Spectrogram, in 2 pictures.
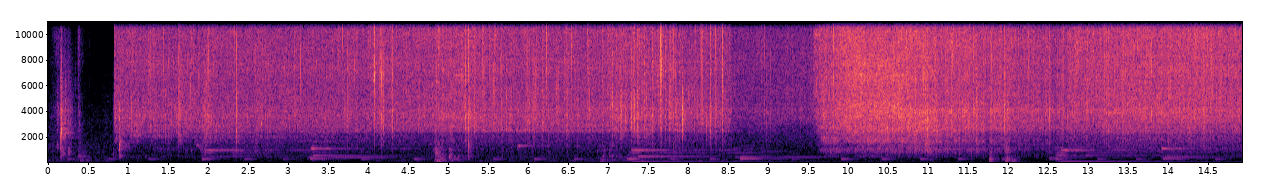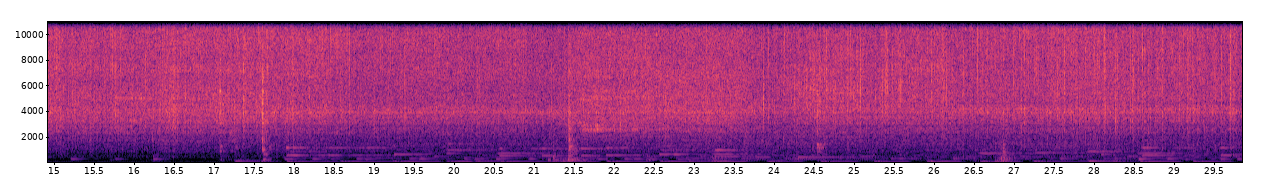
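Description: Onions, cod pieces and potato chunks sizzling as they fry in a non-stick frying pan, with occasional taps of tongs against the pan. The sizzle gets louder about ten seconds in.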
